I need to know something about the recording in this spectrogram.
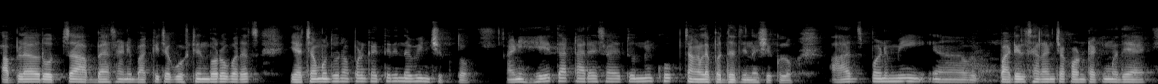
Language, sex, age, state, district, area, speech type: Marathi, male, 30-45, Maharashtra, Pune, urban, spontaneous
